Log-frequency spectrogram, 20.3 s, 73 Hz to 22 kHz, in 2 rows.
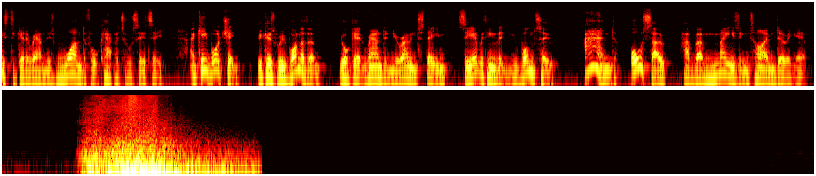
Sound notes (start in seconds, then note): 11.1 wind whooshing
